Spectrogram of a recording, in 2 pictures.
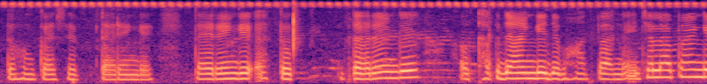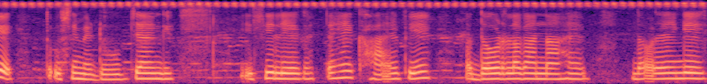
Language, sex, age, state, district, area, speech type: Hindi, female, 45-60, Uttar Pradesh, Lucknow, rural, spontaneous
